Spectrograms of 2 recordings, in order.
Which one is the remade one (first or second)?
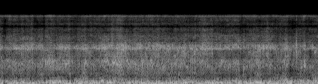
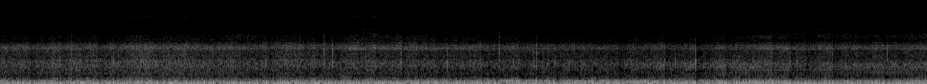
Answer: first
